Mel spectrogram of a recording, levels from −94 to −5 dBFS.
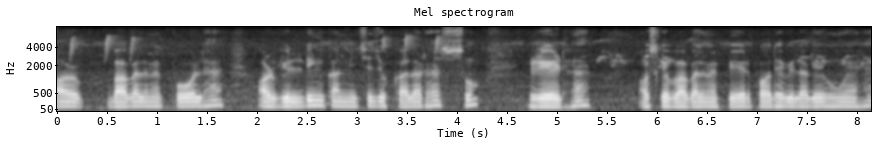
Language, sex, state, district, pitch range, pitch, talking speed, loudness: Hindi, male, Bihar, West Champaran, 115-120 Hz, 115 Hz, 185 wpm, -19 LUFS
